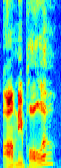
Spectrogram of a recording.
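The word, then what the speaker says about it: Omnipollo: Collaboration with Omnipolo? Am I saying that right? – Yeah. You're right.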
